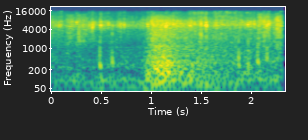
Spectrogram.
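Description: A torch bursts into flame with a whoosh.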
